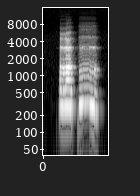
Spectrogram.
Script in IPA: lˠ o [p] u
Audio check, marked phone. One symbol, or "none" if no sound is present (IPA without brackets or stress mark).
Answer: p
